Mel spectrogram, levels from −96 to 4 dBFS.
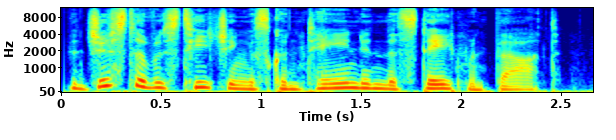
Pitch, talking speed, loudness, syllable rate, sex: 165 Hz, 250 wpm, -18 LUFS, 6.4 syllables/s, female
